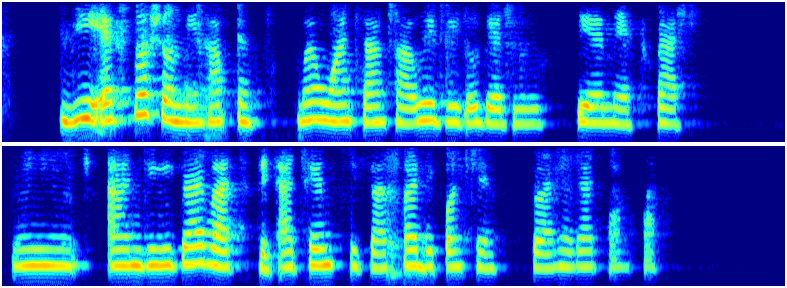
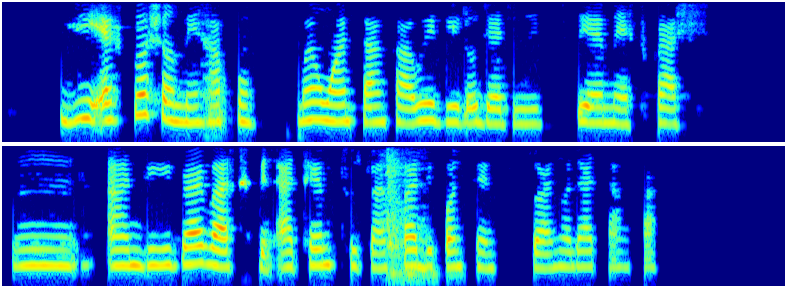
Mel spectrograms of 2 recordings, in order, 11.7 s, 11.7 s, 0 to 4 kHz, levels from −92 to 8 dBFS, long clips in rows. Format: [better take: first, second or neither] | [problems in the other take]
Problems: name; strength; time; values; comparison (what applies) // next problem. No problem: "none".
second | noise reduction (neural mask model DeepFilterNet 3)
